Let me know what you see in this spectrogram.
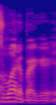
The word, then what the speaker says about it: Whataburger: It's Whataburger. It's Whataburger, Whataburger. – Whataburger. – It's spelled Whataburger. – Right. – You know, once you get used to saying it really fast, it's just Whataburger.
